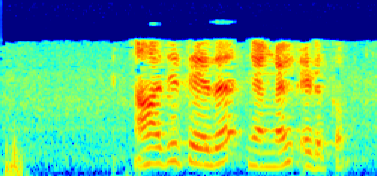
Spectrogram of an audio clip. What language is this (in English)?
Malayalam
